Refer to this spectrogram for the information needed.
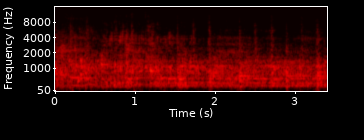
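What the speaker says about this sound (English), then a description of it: "I can open up the pump here and start transferring over into the fermenter" A pump moving cooled wort into a fermenter gives a quiet, steady watery rush with faint mechanical whir and light splashing, continuous and low in level, with no talk.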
